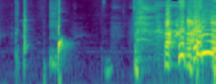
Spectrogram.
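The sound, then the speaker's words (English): A few small clicks, then a scoop of ice cream plops into a freshly poured cola, followed after a pause by a loud, hissing splash of foaming fizz that splashes everywhere and fizzes up on the table. “Oh, I'm going to put some ice cream in there.”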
